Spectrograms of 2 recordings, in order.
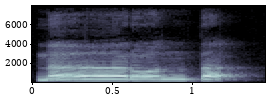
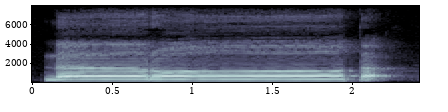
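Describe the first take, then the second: First: The n is pronounced clearly before the t. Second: The n is hidden in a nasal sound. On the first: The speaker calls it wrong. "Tidak dibenarkan membacanya naronta" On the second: The speaker calls it right. "ini adalah ikhfa. Tanwin an bertemu huruf ta"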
